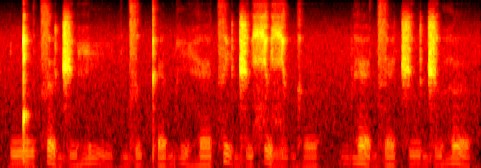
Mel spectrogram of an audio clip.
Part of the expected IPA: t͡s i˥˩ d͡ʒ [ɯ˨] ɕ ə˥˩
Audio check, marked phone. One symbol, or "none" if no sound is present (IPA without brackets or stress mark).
ɯ˨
